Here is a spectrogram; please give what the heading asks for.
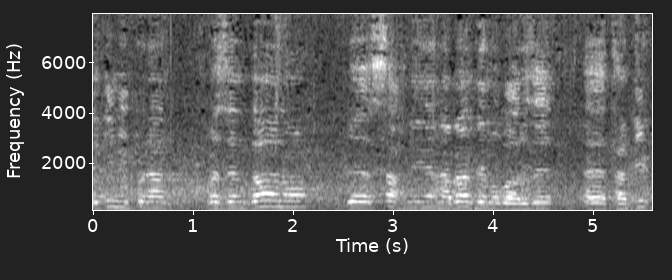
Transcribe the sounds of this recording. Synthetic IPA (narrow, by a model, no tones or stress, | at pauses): ɡimiːkʰʊnan | ʋazend̪ɑːno | besahnienabaɾd̪emʊbɑːɾɪze | t̪ʰabd̪iː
